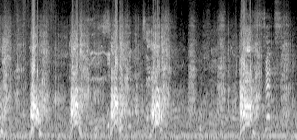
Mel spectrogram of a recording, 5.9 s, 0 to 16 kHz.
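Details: Rottweiler Jefe von Tonatiuh barking in protection at a 2021 DVG America IGP3 qualifying trial: five strong, full barks about every 0.8 seconds, then a pause and a final bark, with light background noise.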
